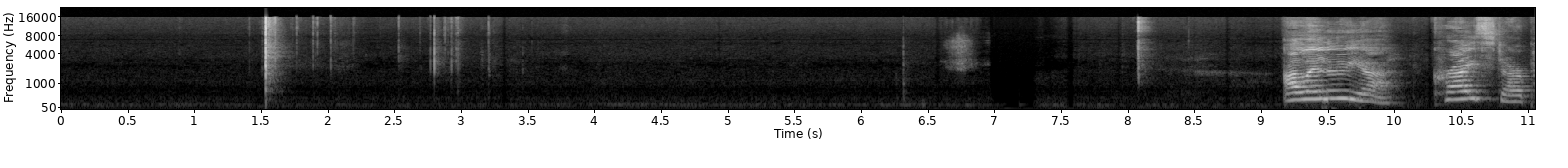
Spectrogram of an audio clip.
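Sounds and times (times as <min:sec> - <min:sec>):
bread cracking and snapping: 0:01.4 - 0:03.5.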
